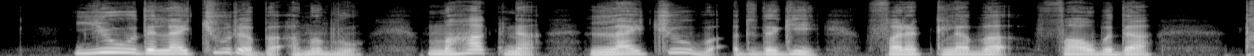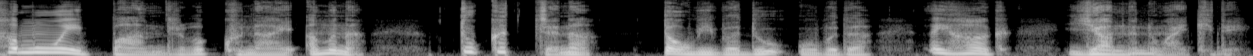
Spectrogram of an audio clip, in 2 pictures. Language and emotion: Manipuri, disgusted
